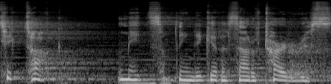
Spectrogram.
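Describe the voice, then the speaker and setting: A female-sounding put-on character voice at a medium pitch and moderate pace, with clear echo and clear music in the background. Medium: audio drama. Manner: sad, shaken.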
